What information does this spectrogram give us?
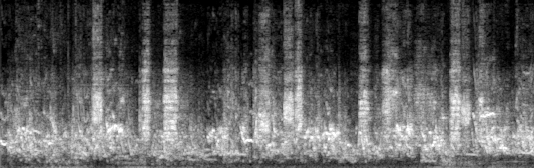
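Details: Australian budgies chirping: a busy stream of high, bright chirps and squeaky warbles, overlapping rapidly with several sharp squawks, lively and continuous with no pauses.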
